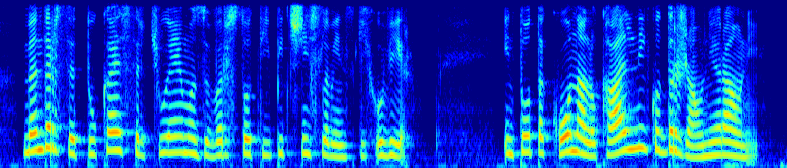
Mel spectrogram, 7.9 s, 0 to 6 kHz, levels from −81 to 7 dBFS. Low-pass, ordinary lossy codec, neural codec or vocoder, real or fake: 5.4 kHz; Opus, 24 kbps; none; real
